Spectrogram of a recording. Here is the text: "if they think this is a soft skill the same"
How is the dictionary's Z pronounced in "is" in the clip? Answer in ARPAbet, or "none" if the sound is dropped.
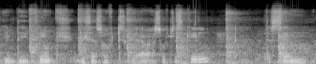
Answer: S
